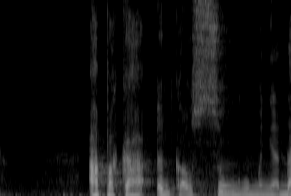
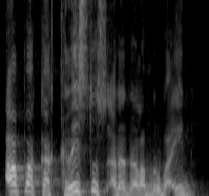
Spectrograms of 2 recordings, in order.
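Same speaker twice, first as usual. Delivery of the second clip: louder, higher firm question; firm, clear question; 8 semitones higher, 7 dB louder than usual. Retold or imitated. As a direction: ask it firmly and plainly, like the pastor. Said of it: "kata pendeta itu begitu tegas, jelas". (pertanyaan tegas dan jelas, lebih keras)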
